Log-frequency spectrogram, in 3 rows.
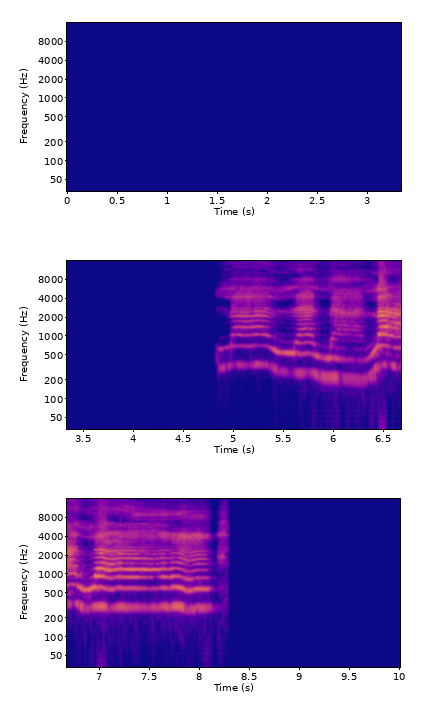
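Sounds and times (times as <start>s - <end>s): person singing la la la: 4.9s - 8.4s.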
